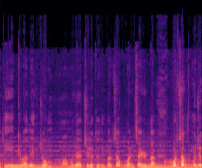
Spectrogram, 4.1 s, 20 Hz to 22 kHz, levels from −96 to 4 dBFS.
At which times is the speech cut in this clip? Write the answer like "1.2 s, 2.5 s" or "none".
none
